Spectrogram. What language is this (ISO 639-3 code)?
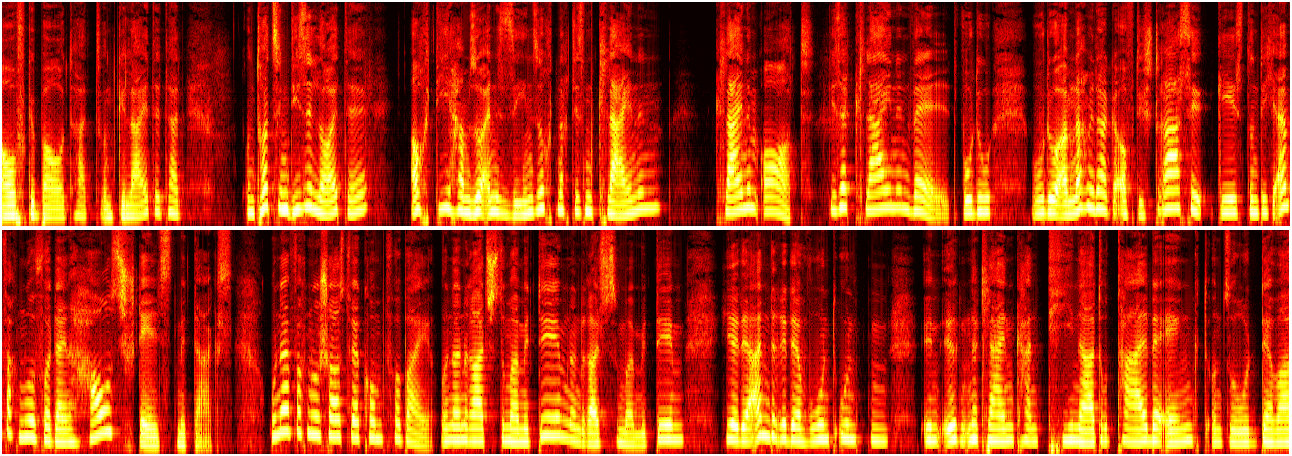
deu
